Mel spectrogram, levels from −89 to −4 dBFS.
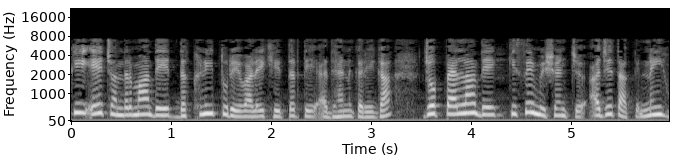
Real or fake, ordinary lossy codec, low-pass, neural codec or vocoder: real; none; 7.2 kHz; none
